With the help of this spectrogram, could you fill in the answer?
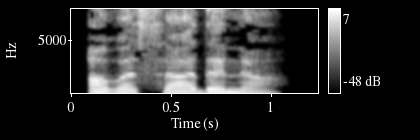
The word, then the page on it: ಅವಸ್ಥಾನ: avasthāna; Kannada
